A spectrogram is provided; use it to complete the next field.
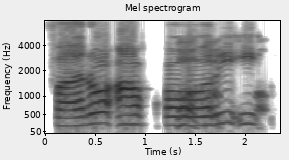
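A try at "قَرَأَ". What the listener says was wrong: Ini kok bukan pak, itu kan titiknya dua. Oh iya, koro a.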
